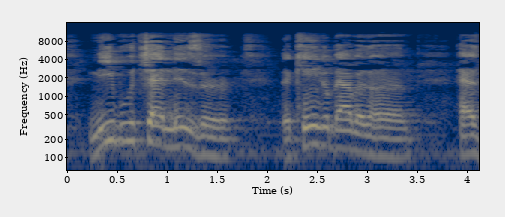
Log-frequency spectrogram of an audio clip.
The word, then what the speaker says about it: Nebuchadnezzar: I ain't gonna hold y'all on pronouncing that, but his name is so hard. It's Nebuchadnezzar, the king of Babylon, has devoured me.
